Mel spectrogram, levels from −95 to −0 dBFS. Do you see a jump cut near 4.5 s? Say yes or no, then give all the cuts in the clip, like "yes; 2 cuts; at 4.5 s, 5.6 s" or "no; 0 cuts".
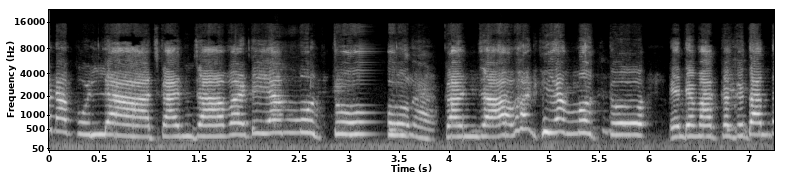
no; 0 cuts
